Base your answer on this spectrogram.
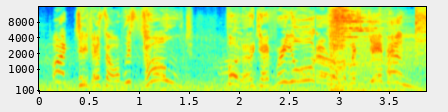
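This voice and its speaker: Over loud background noise, someone does a put-on character voice at a fairly quick pace. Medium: game stream. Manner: rough, blunt.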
